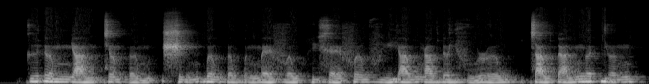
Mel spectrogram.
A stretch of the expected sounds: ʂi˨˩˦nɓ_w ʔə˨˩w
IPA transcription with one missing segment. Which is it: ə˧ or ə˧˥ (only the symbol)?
ə˧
